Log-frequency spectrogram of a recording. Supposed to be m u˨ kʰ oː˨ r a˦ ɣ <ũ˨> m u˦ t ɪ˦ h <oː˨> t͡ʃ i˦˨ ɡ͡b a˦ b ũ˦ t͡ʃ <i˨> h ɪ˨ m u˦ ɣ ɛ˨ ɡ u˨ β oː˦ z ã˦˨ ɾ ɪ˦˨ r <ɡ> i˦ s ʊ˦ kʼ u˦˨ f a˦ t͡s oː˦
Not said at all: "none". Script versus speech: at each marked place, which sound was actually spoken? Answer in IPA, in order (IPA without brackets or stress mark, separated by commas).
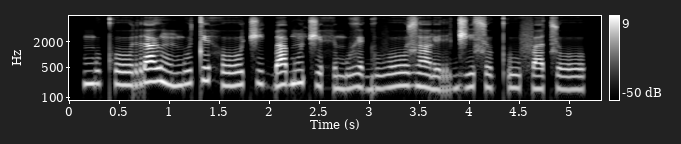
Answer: ũ˨, oː˨˦, ɪ˨, d͡ʒ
